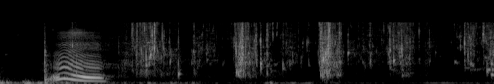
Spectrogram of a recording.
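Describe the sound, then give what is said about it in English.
Water sloshing and splashing as miner's moss is washed in a bucket: a few irregular splashy bursts separated by quieter gaps, with a short voice near the start. “So now you are washing the miner's moss in the bucket.”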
